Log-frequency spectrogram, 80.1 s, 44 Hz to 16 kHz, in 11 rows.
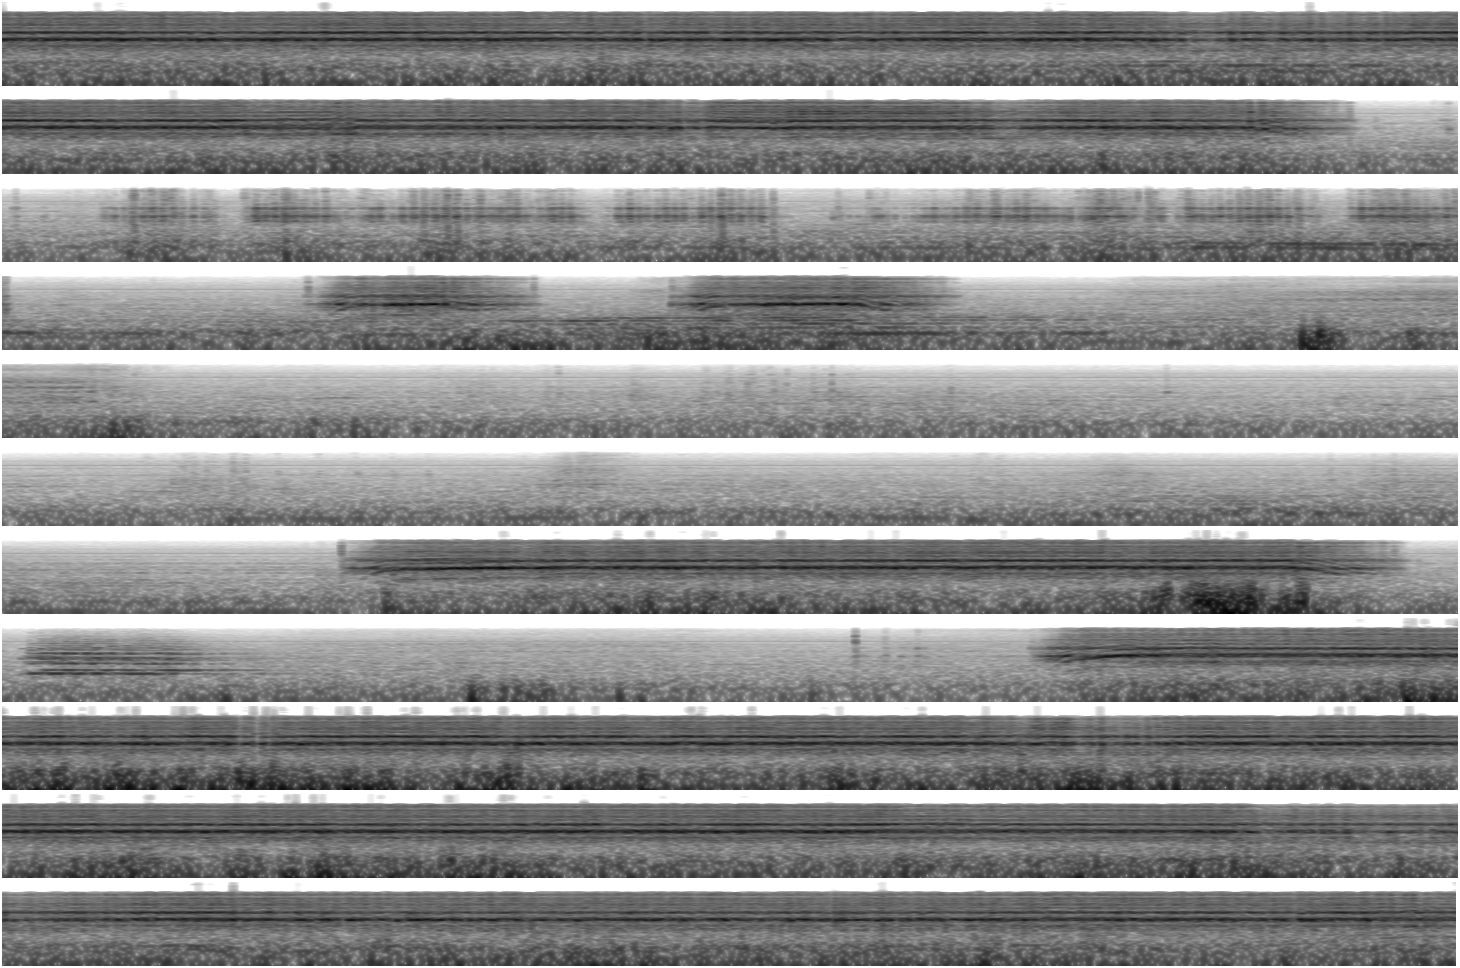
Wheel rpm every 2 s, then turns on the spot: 160, 160, 160, 160, 160, 160, 130, 10, 20, 10, 20, 30, 60, 20, 0, 0, 0, 0, 0, 0, 0, 0, 30, 150, 160, 30, 0, 0, 120, 160, 160, 160, 160, 160, 160, 160, 160, 160, 160, 160.
14-22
